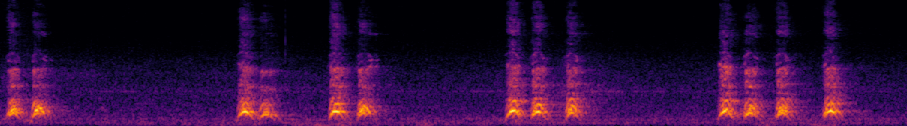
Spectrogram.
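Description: Rottweiler barking in runs of two to four barks, with a pause of one to two seconds between runs.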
